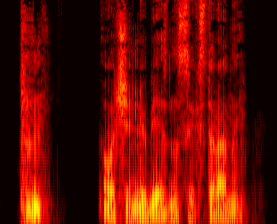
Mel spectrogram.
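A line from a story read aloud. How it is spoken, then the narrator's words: Wry snort. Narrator (Russian): хмыкнул я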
